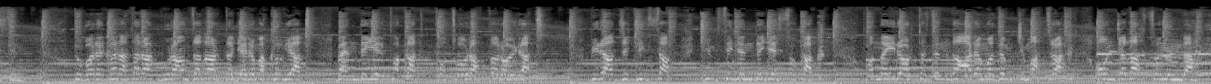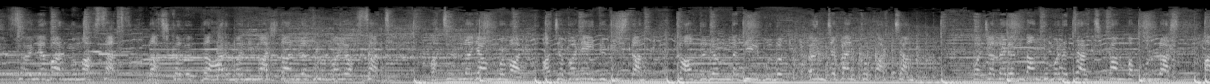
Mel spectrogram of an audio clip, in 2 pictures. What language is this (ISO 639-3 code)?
tur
